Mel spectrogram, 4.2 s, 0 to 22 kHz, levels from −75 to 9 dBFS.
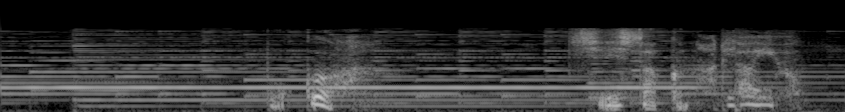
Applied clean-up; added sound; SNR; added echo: none; none; none; none.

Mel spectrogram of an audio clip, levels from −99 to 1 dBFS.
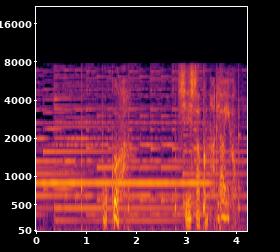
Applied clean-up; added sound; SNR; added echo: none; Dishes, pots, and pans; 14 dB; none.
